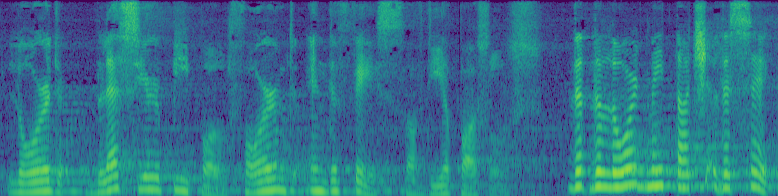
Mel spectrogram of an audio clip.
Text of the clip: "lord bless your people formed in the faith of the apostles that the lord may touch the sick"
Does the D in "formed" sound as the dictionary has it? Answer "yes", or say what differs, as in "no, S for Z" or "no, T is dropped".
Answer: yes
